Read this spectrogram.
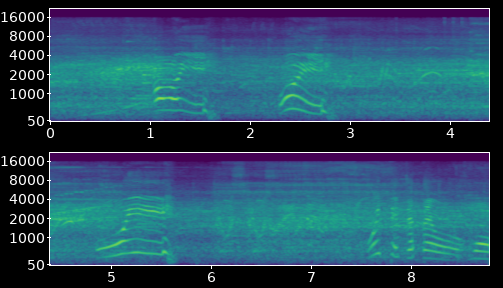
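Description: A slot machine plays electronic jingles and sound effects.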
